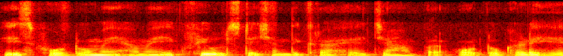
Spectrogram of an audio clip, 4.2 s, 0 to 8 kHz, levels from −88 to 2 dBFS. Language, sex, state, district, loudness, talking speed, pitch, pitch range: Hindi, male, Himachal Pradesh, Shimla, -19 LUFS, 210 wpm, 120 Hz, 110-130 Hz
